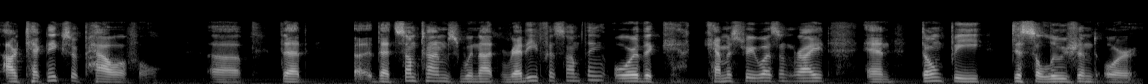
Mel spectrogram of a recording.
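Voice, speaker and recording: Older male psychologist, New York accent, sharp bright voice, halting reflective delivery, dry lo-fi recording. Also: medium pitch, clean tone, no room sound. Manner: rambling, halting, self-correcting. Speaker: OCD psychologist, interview guest. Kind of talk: reflective interview answers.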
